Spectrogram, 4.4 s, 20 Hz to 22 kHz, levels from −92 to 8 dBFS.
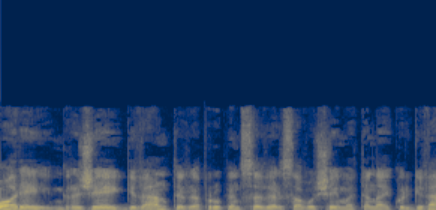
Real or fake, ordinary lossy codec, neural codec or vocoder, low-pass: real; AAC, 32 kbps; none; 10.8 kHz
